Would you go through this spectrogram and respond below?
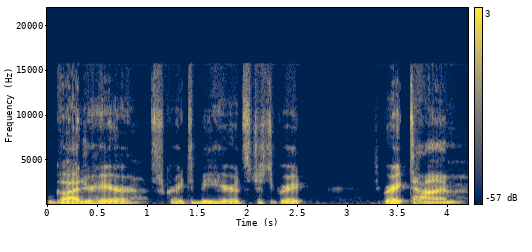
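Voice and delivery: low, soft, gloomy deadpan; depressed deadpan. Pretend. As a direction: mumble it like nothing's worth it. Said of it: "Does anything not suck for you?".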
